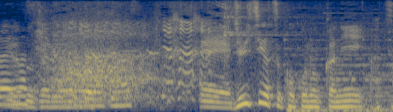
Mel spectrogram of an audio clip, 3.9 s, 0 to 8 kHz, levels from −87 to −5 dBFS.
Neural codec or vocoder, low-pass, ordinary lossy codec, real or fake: none; none; none; real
